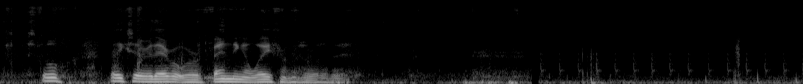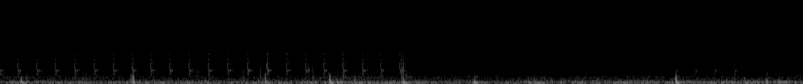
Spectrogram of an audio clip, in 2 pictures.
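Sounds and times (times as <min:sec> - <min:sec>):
woodpecker tapping on tree: 0:05.4 - 0:12.2, 0:14.8 - 0:15.9.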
